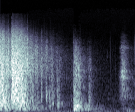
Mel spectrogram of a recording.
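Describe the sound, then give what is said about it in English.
Three gunshots ring out: a loud, booming first blast with a long rumbling tail, a second sharp crack a moment later, then a fainter third shot. “You really have got everything, haven't you? Even your own gun.”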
